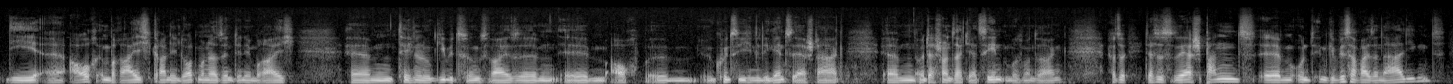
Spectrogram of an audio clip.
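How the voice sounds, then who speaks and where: A man in his fifties from East Westphalia, talking as an interview guest in a hesitant, measured way with many filler sounds. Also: low-pitched, level tone, creaky, a little mellow. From East Westphalia, Germany. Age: 50s. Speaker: interview guest, business executive. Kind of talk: casual interview talk.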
